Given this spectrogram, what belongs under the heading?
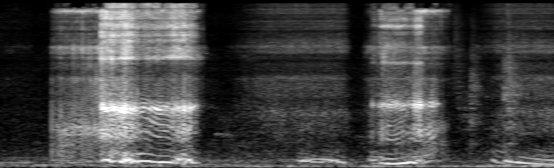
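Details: Sleeping baby girl snoring like an adult: rhythmic, rattling snores on each in-breath; harmless snoring.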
